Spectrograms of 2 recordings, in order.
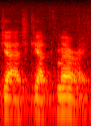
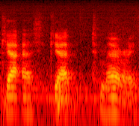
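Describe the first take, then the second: First: The phrase is spoken quickly with sounds merged. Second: The phrase is spoken slowly with each sound clear. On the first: "they tend to just say" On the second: "if you slow it down"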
